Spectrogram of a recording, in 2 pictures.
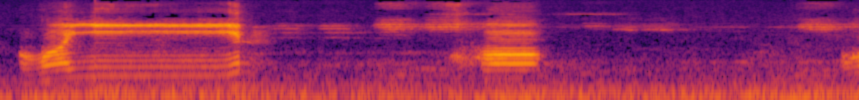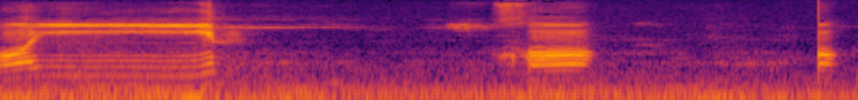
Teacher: গলার উপরের অংশ থেকে হরফগুলো উচ্চারণ করতে হবে।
